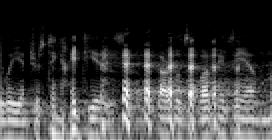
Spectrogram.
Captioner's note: all laughing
